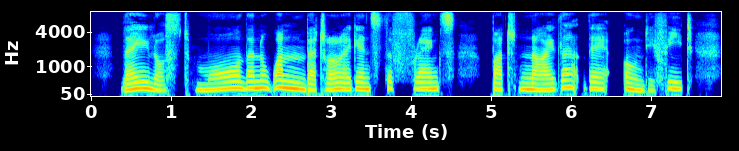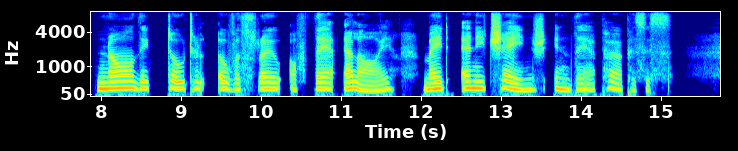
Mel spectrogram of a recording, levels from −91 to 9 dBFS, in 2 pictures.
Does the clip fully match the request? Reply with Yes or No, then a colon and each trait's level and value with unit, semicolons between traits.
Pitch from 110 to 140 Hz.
No: medium, 180 Hz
